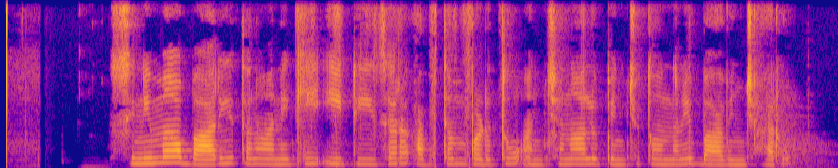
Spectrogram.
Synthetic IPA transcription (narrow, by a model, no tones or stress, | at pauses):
sinimaːbʱaːɾiːt̪ɐnaːnikiʔiːʈiːd͡ʒɐɾɐd̪ʱɐmpɐɽut̪uːʔɐɲt͡ʃɐnaːlupe̞ɲt͡ʃut̪oːnd̪ɐnibʱaːʋiɲt͡ʃaːɾu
